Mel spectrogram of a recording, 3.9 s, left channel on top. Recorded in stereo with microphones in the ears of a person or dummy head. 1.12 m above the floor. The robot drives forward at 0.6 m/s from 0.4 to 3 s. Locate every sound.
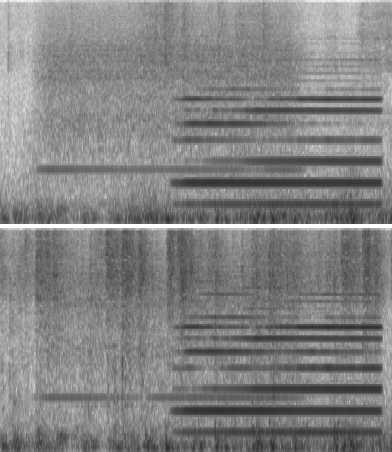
1.7 s a flute: 30° right (ahead or behind); by 3.8 s 40° right (ahead or behind)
